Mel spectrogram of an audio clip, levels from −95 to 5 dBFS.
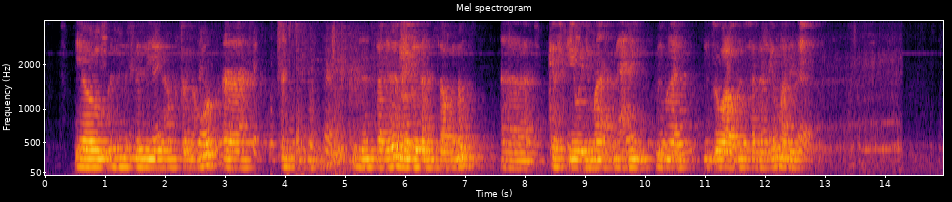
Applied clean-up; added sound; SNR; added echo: neural separator model SepFormer DNS4.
